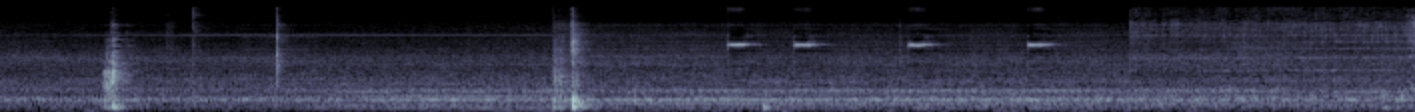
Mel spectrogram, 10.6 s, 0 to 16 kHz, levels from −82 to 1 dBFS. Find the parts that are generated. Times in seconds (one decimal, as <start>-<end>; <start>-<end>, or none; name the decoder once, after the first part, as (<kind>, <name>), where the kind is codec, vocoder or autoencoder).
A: 1.8-2.4 (autoencoder, DAC-VAE); 4.2-8.3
